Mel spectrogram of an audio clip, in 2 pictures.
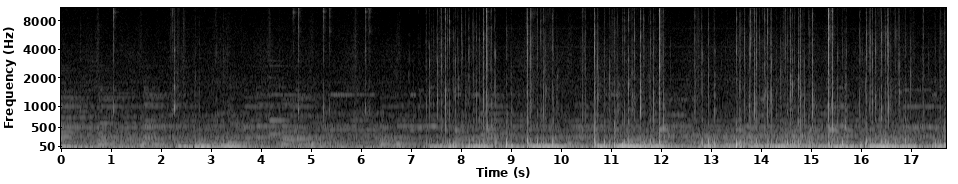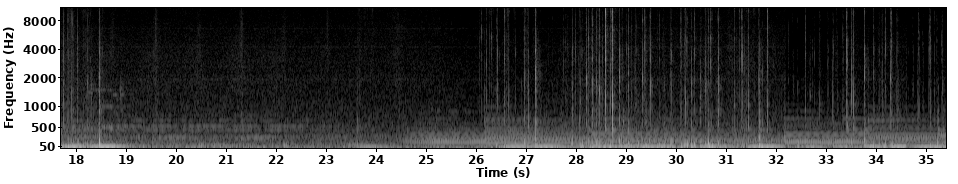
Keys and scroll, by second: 2.6 Delete, 3.2 ctrl+s, 7.5 space, 8.4 space, 11.9 space, 15.3 space, 26.9 space, 28.5 space, 31.2 space, 33.3 space.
